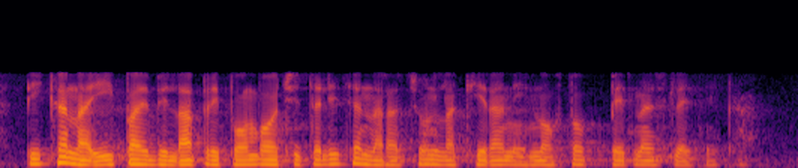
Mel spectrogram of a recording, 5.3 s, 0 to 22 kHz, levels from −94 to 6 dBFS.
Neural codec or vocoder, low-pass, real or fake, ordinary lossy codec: vocoder, 22.05 kHz, 80 mel bands, Vocos; 3.6 kHz; fake; none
